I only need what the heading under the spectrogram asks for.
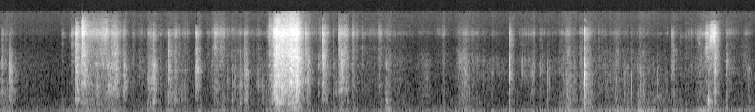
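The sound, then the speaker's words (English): Paper torn by hand as a divider inside a container, heard as one short, sharp ripping burst among faint scattered ticks and rustles. “I'm gonna be separating them by using some papper. We just rip out some papper right now.”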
